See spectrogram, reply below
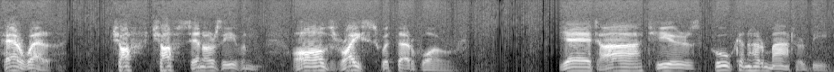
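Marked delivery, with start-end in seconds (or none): none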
